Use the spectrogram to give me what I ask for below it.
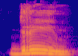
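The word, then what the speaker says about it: dream: اقراها كده من غيرها، دريم. يبقى القاعدة شغالة. على فكرة القاعدة دي لو نفذتها هتسهل عليك كتير جدا. لو في حرفين متحركين في الكلمة ننطق الأول باسمه والتاني نلغيه، تبقى دريم.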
